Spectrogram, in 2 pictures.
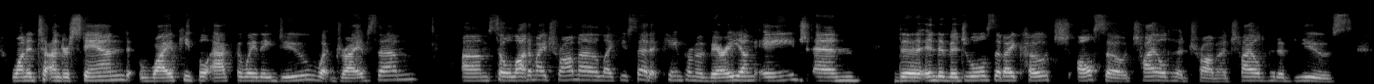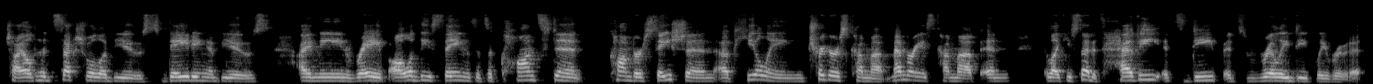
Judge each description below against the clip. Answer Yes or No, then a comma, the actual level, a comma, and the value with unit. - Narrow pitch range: No, average, 3.1 semitones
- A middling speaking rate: Yes, average, 170 wpm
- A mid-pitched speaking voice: Yes, medium, 175 Hz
